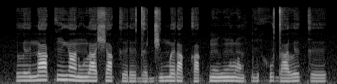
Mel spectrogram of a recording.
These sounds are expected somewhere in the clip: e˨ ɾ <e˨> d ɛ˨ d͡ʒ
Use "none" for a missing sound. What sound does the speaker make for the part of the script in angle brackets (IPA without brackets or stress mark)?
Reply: e˨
